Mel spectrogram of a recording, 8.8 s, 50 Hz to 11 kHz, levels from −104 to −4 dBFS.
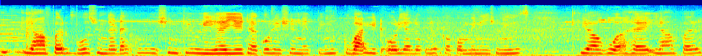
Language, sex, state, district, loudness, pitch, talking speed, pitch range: Hindi, female, Haryana, Jhajjar, -21 LUFS, 225 Hz, 165 wpm, 215-240 Hz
